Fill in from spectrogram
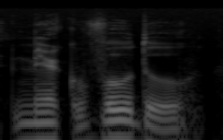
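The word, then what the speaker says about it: Mirkwudu: Projected into Old English, the term also appears as Mirkvudu. W's in Old English are pronounced with a V.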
